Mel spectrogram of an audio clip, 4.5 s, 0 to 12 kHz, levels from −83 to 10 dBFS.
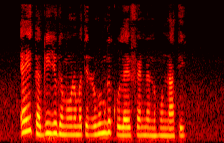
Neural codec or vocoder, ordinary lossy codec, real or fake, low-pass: none; AAC, 32 kbps; real; 10.8 kHz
